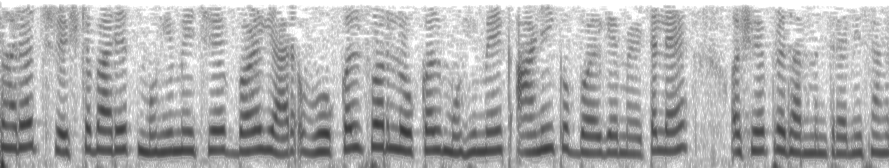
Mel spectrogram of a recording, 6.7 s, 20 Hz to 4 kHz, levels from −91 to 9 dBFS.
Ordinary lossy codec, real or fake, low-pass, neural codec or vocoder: AAC, 32 kbps; real; 3.6 kHz; none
